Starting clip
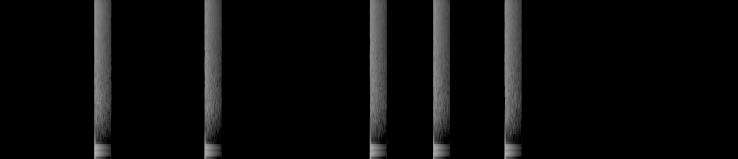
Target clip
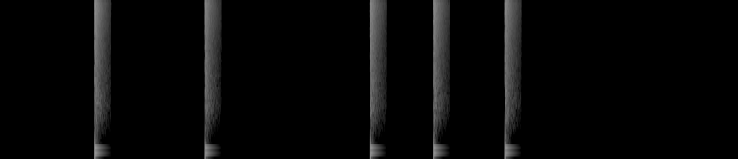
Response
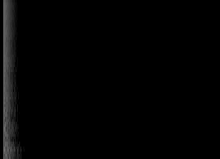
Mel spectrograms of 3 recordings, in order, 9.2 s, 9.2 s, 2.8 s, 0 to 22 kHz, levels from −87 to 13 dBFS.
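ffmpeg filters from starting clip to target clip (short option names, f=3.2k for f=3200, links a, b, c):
-af "aeval=exprs='0.794*(cos(1*acos(clip(val(0)/0.794,-1,1)))-cos(1*PI/2))+0.158*(cos(3*acos(clip(val(0)/0.794,-1,1)))-cos(3*PI/2))':c=same,highshelf=f=9k:g=10,volume=-6dB"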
